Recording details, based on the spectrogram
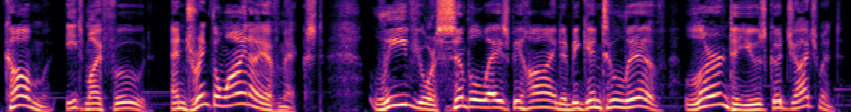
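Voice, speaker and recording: Man voicing exalted, proclaiming Wisdom, lively pitch. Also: a little slow, no room sound. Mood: inviting. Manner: declamatory, proclaiming to a crowd. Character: Wisdom personified, an ancient woman, earnest, exalted, commanding. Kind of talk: dramatized scripture reading. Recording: music behind the voice. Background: music.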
